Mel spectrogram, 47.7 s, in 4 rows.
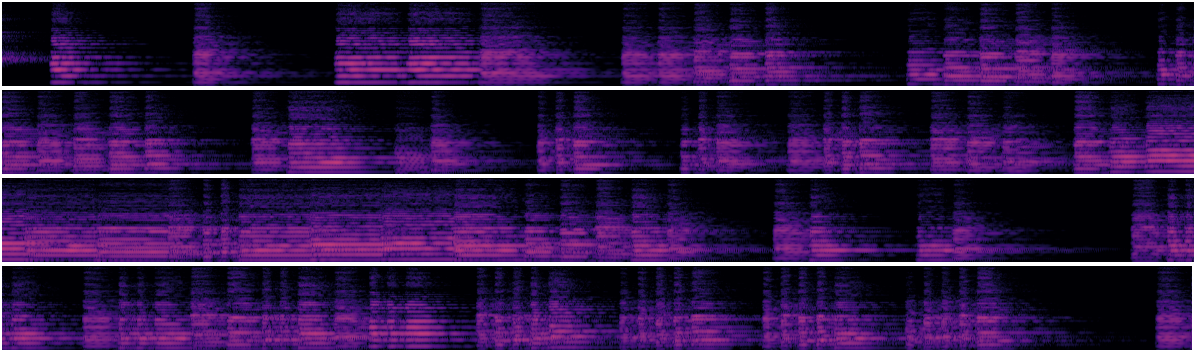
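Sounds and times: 
bassoon duet: 0:00.5 - 0:01.2, 0:01.9 - 0:02.4, 0:03.3 - 0:05.5, 0:06.2 - 0:08.1, 0:09.1 - 0:10.9, 0:11.6 - 0:13.8, 0:14.5 - 0:16.6, 0:17.3 - 0:18.1, 0:18.7 - 0:31.0, 0:31.6 - 0:32.5, 0:33.0 - 0:33.8, 0:35.1 - 0:46.0, 0:47.3 - 0:47.6.

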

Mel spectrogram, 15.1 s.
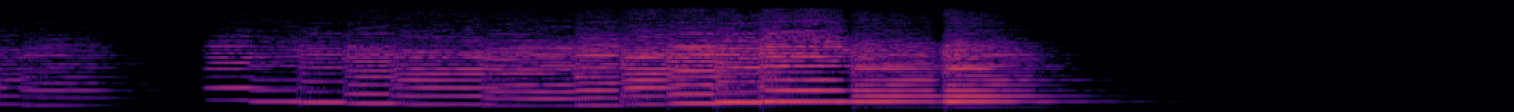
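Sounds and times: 
viola duet at practice speed: 0:02.1 - 0:10.9.

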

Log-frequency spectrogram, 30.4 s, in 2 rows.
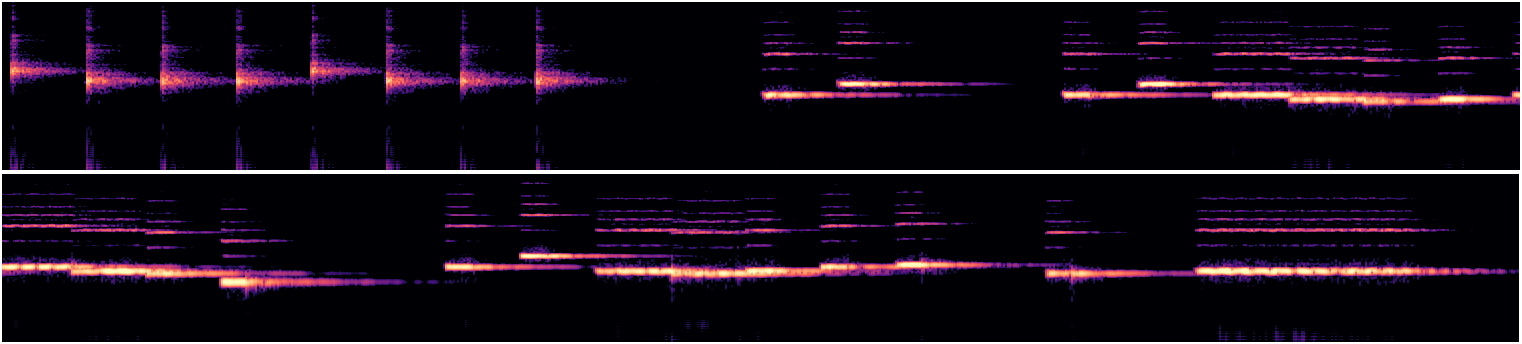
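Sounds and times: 
treble recorder: 0:07.6 - 0:09.4, 0:10.6 - 0:18.2, 0:19.6 - 0:29.9.

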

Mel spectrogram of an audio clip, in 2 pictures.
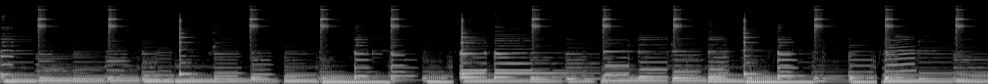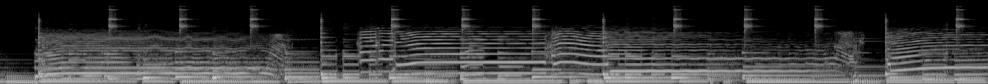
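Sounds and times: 
drum kit playing along to a backing track: 0:00.4 - 0:04.1, 0:10.9 - 0:19.7
backing track music: 0:00.4 - 0:19.7.

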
